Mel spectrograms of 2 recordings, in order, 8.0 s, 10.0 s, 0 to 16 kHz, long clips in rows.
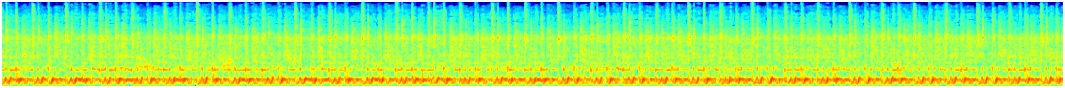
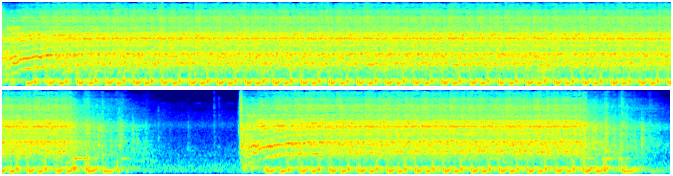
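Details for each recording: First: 670cc Predator V-twin go-kart after sitting months, no-start traced to a failed electric fuel cutoff solenoid (not carburetor), solenoid disabled; steady even V-twin beat at fast idle, running normally. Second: 670cc Predator V-twin go-kart sat for months with carburetor problems, choked: steady rhythmic cranking in two long bursts, never catches; suspected dead fuel cutoff solenoid on carburetor bottom.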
